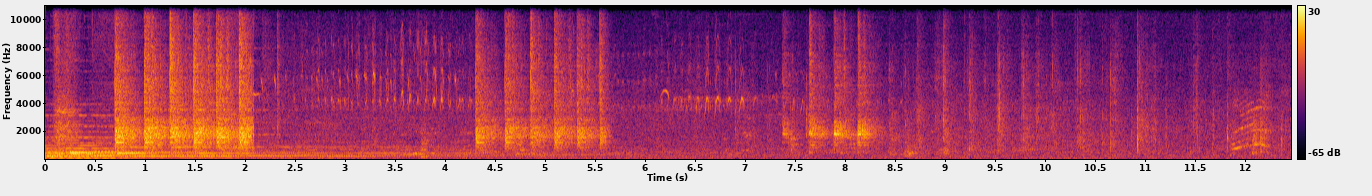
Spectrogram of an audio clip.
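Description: Metal hammer striking hot iron on an anvil in quick clusters of blows, each ringing brightly, over sad string music that ends about two seconds in.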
